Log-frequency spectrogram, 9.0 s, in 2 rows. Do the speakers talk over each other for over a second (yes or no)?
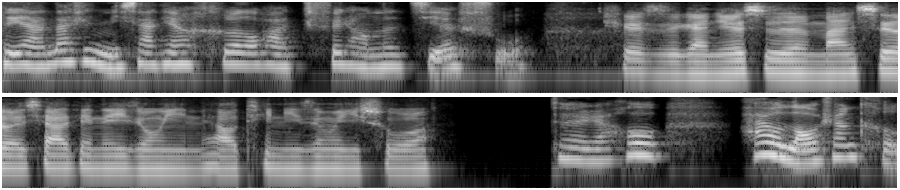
no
